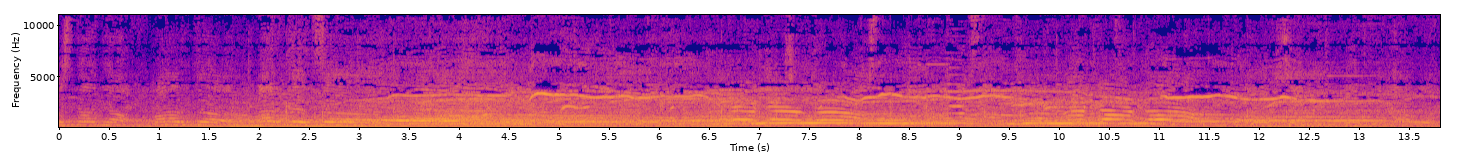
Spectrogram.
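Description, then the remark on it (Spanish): A large crowd of fans at Misano Adriatico boos Marc Márquez on the podium after his win, a dense wash of many overlapping voices jeering and shouting, loud and sustained throughout with a steady low hum underneath. “Bueno, ahí lo tenéis, un abucheo generalizado que desde luego desde aquí condenamos y que, bueno, pues viene de aquellos lodos, los lodos de aquel pique con Valentino Rossi de hace 2 temporadas, que Rossi no ha terminado de aplacar como debiera.”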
